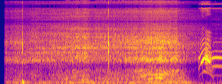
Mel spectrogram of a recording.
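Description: ATV engine running and revving as the quad drives through mud, swelling up and back down in pitch about three seconds in, with a hiss over it and a couple of sharp knocks.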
